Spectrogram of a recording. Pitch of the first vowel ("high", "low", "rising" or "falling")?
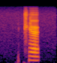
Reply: low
